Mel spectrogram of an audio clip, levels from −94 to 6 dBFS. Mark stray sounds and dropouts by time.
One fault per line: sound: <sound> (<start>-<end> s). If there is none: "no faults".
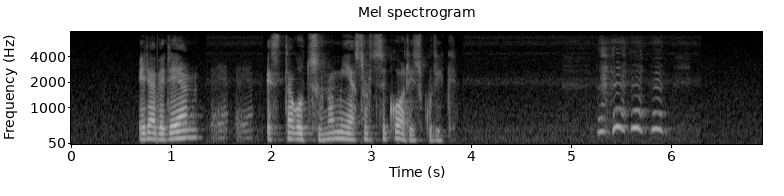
sound: laugh (1.4-1.8 s)
sound: laugh (4.9-6.2 s)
